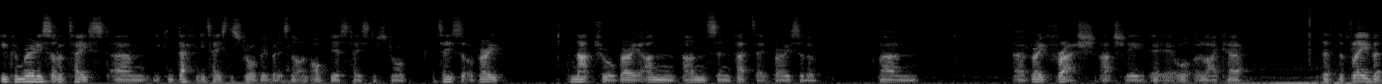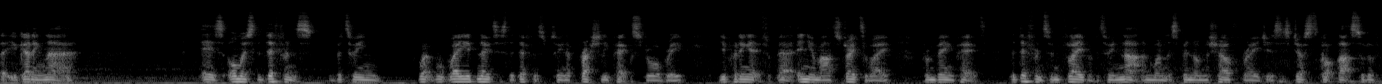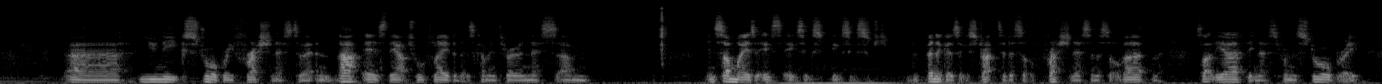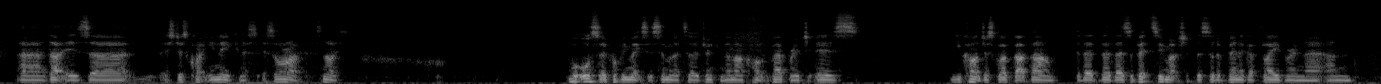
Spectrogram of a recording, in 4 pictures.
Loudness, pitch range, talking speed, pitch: -37 LUFS, 100-115 Hz, 205 wpm, 105 Hz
